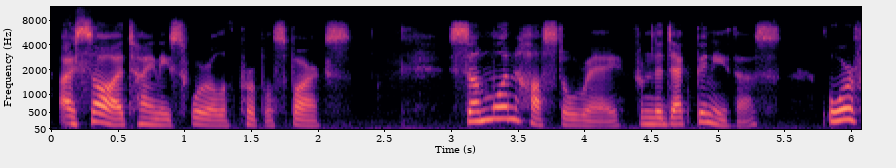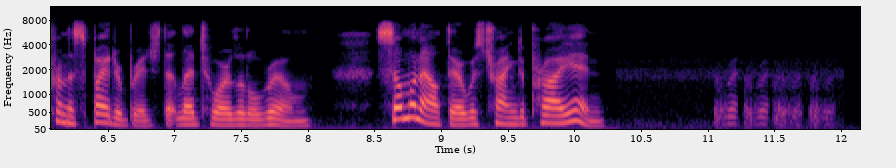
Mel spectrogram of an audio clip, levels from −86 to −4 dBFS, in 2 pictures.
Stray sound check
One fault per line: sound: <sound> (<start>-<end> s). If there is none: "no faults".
sound: laugh (11.0-12.0 s)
